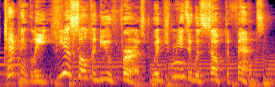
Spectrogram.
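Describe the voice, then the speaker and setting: A woman voicing a loyal, teasing, excitable female cartoon unicorn with a casual, easygoing way of talking. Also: on the high side, normal speed, soft background music, voice pushed up. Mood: casual, curious.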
